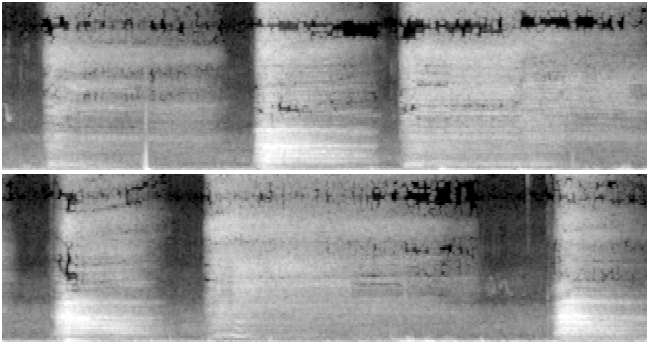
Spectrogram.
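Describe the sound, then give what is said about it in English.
Slow, deliberate deep breathing, with a few long airy inhales and exhales separated by short pauses, soft and unhurried. “Consciously breathe. Breathe with me now.”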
